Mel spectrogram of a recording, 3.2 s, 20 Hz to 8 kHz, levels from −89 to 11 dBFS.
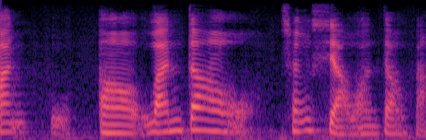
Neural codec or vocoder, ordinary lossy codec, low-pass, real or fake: codec, 16 kHz, 1 kbps, FunCodec, trained on Chinese and English, 50 frames a second; none; 7.2 kHz; fake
